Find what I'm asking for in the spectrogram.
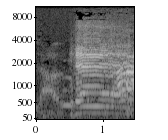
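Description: A sheep lets out a loud, drawn-out bleat with a wavering, quavering tone, following a brief, softer bleating sound at the start, for a song-guessing segment on the Paul and Woody morning show on Hobart's Hit 100.9.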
